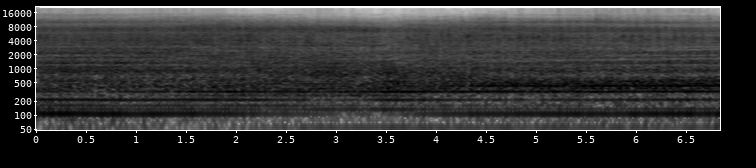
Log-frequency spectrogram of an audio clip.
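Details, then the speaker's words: Wolf GTAB4M mower running after a handle pivot repair; the owner notes the noise is not from the engine. Steady run with a constant dry scraping hiss. "je pense que ça fait du bruit c'est pas au niveau du moteur"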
